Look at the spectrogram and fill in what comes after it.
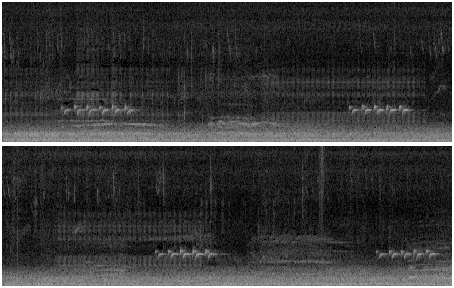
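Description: A bird calling: a quick series of five or six short notes, repeated four times about every five seconds, with fainter wavering bird notes between, over a steady low background rumble.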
